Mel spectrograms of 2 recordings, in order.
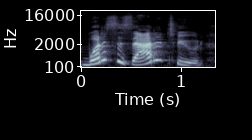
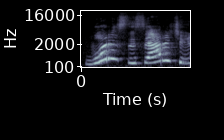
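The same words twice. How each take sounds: First: Mock indignant. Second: Higher mock indignant. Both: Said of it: "jumps down her throat and goes".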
